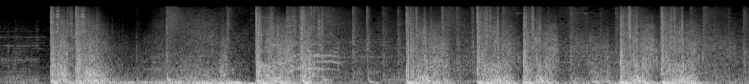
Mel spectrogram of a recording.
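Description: Gunfire in an action film shootout: loud, close bursts of rapid shots and booming impacts arrive in repeated clusters, with brief gaps between volleys and faint voices now and then.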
